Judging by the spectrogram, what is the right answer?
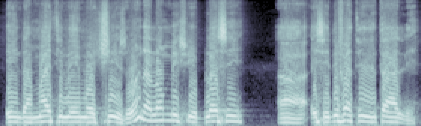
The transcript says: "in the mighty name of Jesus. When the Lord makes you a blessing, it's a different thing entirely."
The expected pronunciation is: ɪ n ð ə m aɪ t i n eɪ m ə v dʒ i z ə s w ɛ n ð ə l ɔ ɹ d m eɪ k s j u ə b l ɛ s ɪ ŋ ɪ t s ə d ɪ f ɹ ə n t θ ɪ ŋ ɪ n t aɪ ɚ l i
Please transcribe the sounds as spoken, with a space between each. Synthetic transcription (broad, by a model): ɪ n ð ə m aɪ t i n eɪ m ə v tʃ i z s w ɛ n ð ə l ɔ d m eɪ k s j u ə b l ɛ s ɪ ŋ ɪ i s ə d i f ɹ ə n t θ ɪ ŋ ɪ n t aɪ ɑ l i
